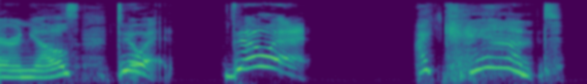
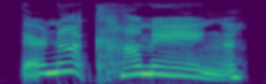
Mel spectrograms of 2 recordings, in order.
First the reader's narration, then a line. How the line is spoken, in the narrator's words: Sharon whines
